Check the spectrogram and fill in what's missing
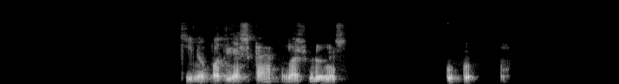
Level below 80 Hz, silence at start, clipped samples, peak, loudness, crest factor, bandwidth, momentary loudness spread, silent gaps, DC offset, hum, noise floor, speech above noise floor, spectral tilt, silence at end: -64 dBFS; 1.8 s; under 0.1%; -2 dBFS; -20 LUFS; 20 dB; 7.4 kHz; 20 LU; none; under 0.1%; none; -88 dBFS; 70 dB; -5 dB/octave; 1.1 s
